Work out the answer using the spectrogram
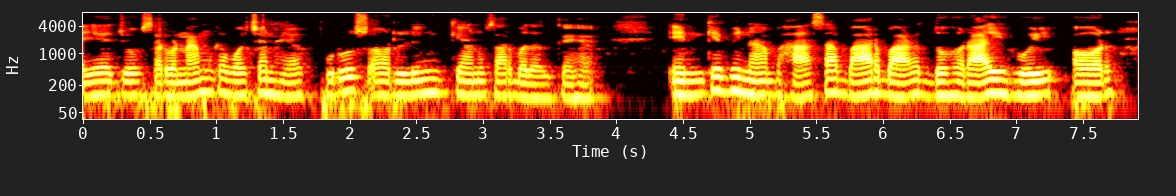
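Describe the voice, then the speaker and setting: Guy tutoring hindi grammar for board exams, says every example twice, mid pitch, noisy recording. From Bihar, India. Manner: repeats each example, addresses viewers as friends. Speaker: teacher. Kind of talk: exam-prep grammar lesson.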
